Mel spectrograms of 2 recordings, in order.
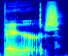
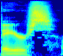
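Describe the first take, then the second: First: The final S is voiced, like a z. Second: The final S is voiceless, like an s.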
